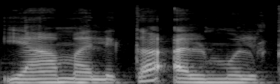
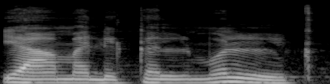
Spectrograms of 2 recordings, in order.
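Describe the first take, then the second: First: The article is said as a separate word. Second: The article is joined onto the previous word. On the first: The speaker calls it wrong. "എന്നല്ല" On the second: The speaker calls it right. "എന്ന് വായിക്കണം"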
